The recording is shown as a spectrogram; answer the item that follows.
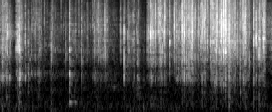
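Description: Clear plastic wrapping crinkling as a hand rummages in it and pulls out a sticker sheet, with light crackling at first and a louder, denser stretch of crinkling in the second half.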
